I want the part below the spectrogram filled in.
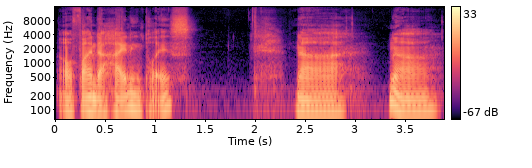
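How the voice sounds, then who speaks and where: A male livestream host chatting casually with viewers, slightly hoarse from a cold, relaxed and quick to laugh. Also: sits low, no room sound, studio quality. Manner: relaxed, laughs often, answers chat. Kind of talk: casual chat with live chat. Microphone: studio microphone.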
